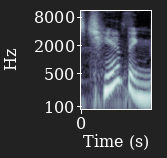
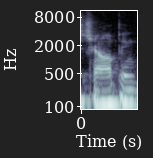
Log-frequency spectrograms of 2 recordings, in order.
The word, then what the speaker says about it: champing: What does champing mean? – Pronounce I-N-C-O-N-G-R-U-E-N-T. – Incongruent. – There you go. – Champing? – That's the expression. Everybody says chomping, but it's actually champing.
